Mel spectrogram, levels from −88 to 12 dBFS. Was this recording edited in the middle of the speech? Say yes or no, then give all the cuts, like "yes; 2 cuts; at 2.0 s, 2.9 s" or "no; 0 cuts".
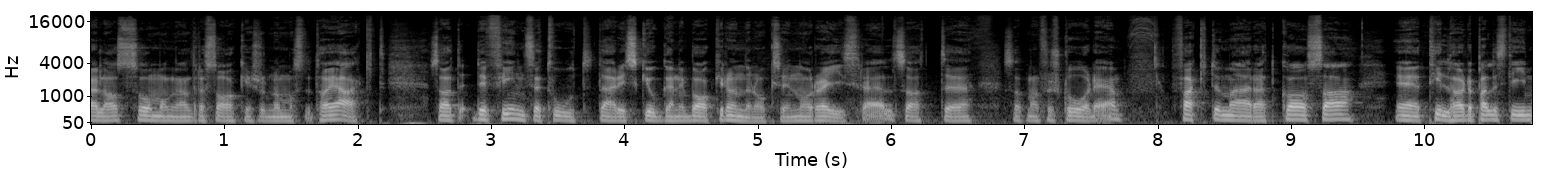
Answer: yes; 2 cuts; at 2.5 s, 8.1 s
